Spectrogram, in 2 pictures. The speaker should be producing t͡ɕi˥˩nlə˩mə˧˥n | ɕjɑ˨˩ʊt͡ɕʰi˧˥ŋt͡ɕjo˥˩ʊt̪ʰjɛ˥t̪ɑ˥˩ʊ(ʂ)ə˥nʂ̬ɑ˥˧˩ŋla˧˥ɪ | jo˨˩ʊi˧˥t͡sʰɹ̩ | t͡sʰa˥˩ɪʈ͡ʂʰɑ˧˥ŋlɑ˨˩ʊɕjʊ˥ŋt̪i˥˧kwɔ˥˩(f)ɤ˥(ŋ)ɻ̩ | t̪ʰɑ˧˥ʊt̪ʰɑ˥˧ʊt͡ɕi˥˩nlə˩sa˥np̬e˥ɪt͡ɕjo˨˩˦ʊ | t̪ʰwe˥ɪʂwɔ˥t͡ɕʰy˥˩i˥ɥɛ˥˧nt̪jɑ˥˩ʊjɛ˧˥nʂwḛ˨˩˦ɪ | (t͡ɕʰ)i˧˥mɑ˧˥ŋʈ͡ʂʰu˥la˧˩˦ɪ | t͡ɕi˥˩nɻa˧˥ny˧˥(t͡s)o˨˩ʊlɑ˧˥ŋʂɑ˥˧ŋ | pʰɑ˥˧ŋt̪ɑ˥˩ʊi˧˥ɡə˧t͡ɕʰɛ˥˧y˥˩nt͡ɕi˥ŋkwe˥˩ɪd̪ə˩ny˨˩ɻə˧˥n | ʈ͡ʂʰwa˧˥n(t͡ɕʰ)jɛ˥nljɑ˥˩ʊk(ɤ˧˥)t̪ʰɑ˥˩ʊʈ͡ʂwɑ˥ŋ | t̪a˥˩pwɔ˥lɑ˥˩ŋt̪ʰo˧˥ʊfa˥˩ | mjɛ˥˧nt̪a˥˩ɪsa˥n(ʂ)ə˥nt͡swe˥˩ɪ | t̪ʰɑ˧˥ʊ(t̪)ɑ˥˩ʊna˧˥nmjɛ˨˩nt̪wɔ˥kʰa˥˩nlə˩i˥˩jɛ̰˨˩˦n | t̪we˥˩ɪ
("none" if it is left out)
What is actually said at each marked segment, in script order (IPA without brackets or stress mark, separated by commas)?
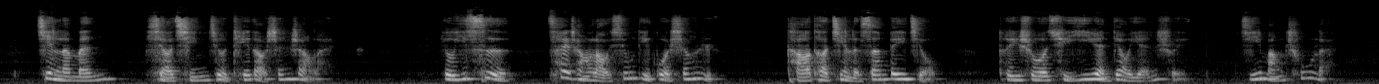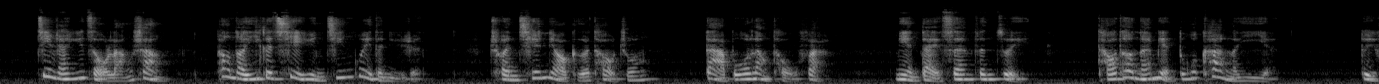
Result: ʂ, ʂ, ŋ, t͡ɕ, t͡s, t͡ɕʰ, ɤ˧˥, f, t̪ʰ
